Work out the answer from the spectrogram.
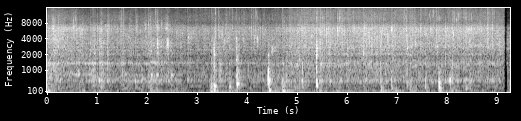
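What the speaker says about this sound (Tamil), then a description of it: "இப்போ வந்து வெந்தயம் நல்லா பொரிய ஆரம்பிக்குது இந்த டைமிங்கில் வந்து நம்ம எடுத்து வச்சுருக்க பிரண்டையை வந்து இதில் போட்டுடலாம்" Fenugreek seeds crackle and splutter in hot oil, then pieces of pirandai (adamant creeper) are fried in it for a kuzhambu, giving a steady close sizzle with scattered pops and light clatter.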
